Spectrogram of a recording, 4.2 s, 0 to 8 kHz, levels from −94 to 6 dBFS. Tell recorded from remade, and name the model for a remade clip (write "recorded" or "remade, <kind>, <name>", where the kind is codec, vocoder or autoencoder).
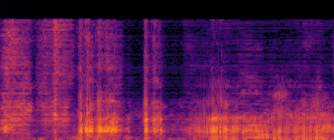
remade, vocoder, HiFi-GAN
